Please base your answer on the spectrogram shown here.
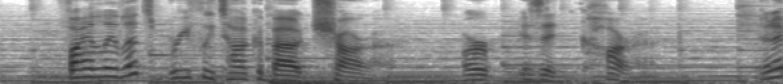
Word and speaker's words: Chara: But consider this, if we were to call Chara, with the H being silent like the word chaos, the thing that Chara loves to bring, then their name takes on a completely new meaning.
